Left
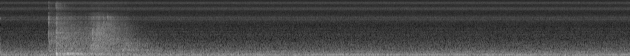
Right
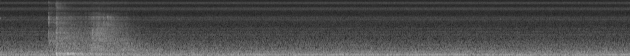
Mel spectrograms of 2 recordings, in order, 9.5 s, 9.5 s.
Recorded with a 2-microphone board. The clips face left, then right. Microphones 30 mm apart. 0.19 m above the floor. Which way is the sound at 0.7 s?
Centre (ahead or behind).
